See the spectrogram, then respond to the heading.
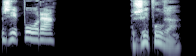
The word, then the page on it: Zippora: Dutch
